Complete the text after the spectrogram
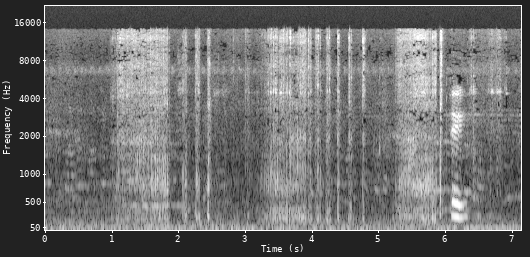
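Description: A pencil scratches along a ruler on paper.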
